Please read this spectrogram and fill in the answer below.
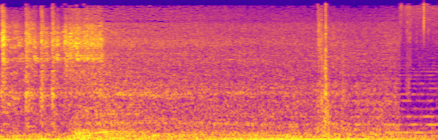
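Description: Car engine running steadily at idle, a low rumble, with a few light clicks in the first second.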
